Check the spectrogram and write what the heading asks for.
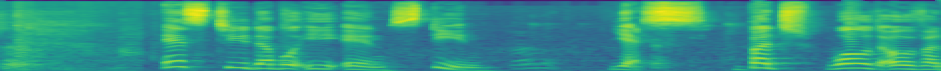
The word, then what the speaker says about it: Steen: So if you hear Steen, the name Steen being thrown How around, do you pronounce it? S-T-E-E-N, Steen.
